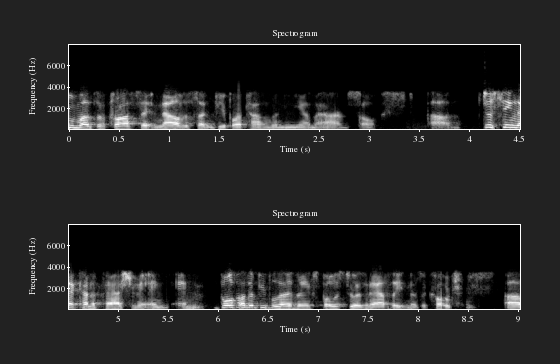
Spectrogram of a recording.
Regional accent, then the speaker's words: Milwaukee, Wisconsin, United States; also born or lived in Chicago, Illinois; I'm originally from Wisconsin, so just north of the border outside of Milwaukee. Born in Chicago, but moved to Milwaukee pretty young

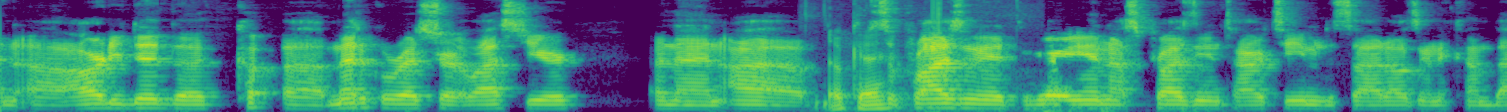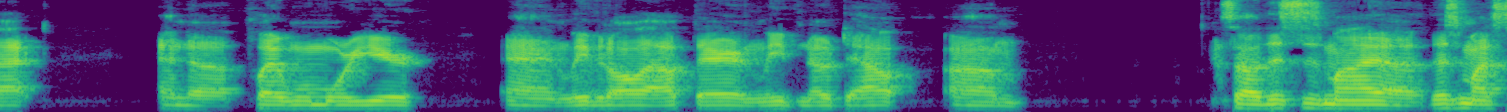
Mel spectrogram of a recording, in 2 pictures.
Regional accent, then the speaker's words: Clyde, Texas, United States; Originally, I'm from Clyde

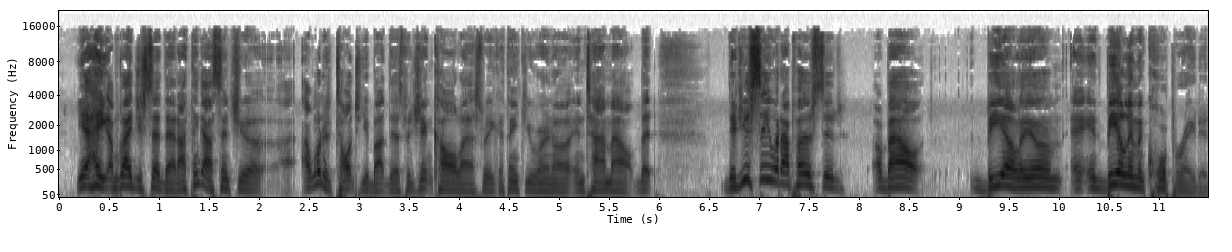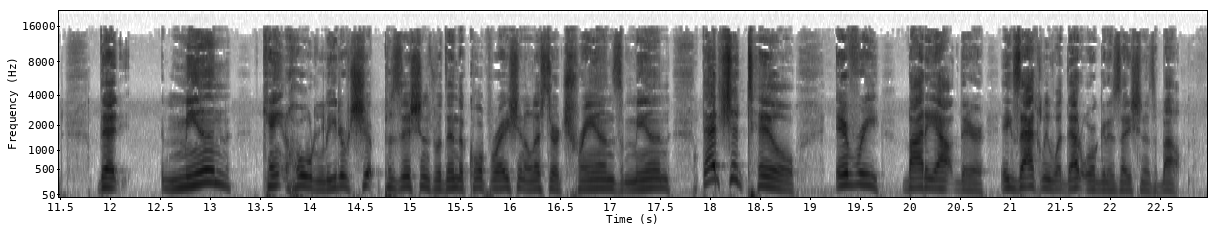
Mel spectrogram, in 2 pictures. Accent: Jackson, Mississippi, United States; my buddy Chance Shepherd, who I grew up with over in South Jackson back in the day

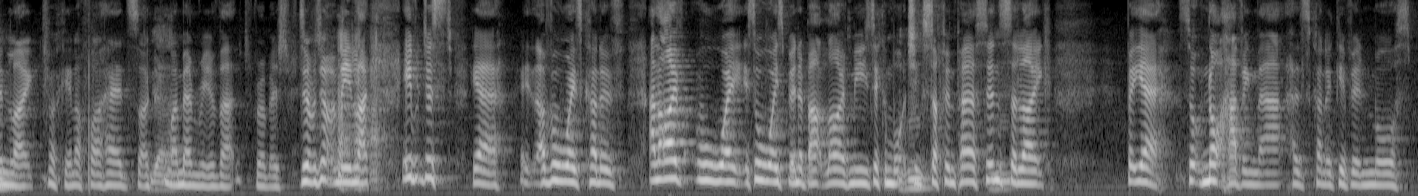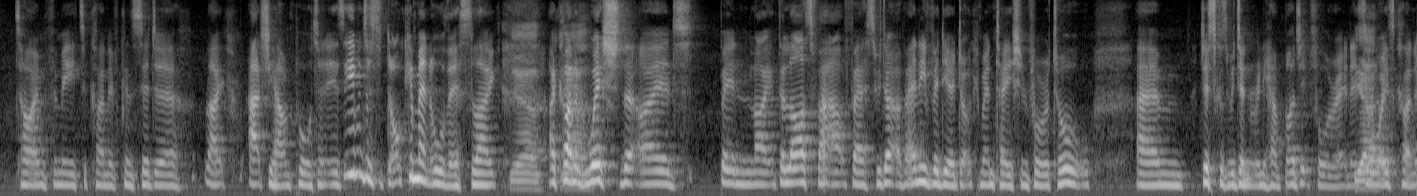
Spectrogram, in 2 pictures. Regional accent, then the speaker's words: Milton Keynes, South East England, United Kingdom; moved away as an adult; now in Manchester, United Kingdom; I moved to Manchester in 2007, and I grew up in Milton Keynes, moved up here for uni

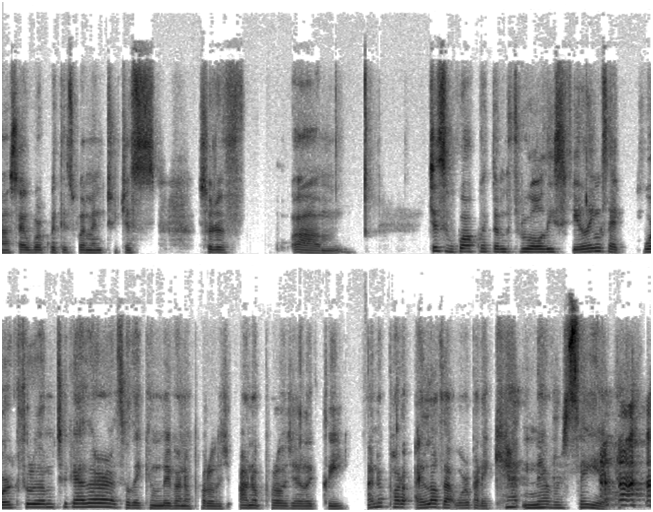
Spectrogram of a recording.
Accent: Colombia; born there

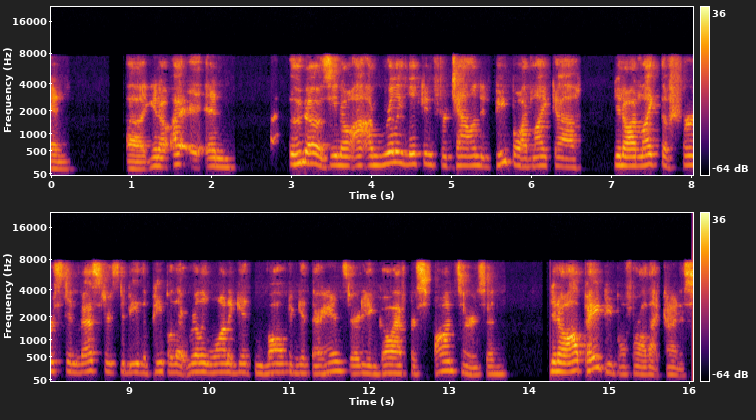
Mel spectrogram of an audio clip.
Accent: Westerville, Ohio, United States; also born or lived in Medina, Ohio; now in Cape Coral, United States; I grew up in Westerville, but my family grew up in Orrville

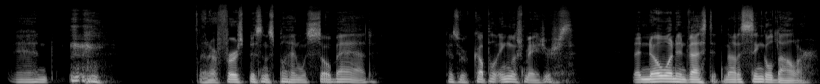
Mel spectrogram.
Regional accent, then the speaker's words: Chicago, Illinois, United States; moved away as an adult; also born or lived in Paris, France; now in Prague, Czech Republic; I'm from Chicago

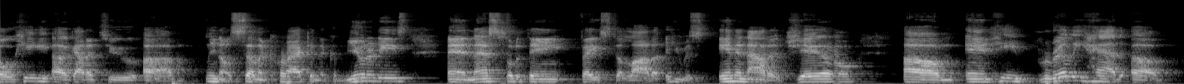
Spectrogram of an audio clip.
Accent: St. Louis, Missouri, United States; I'm a Midwest kid, so I grew up in St. Louis

